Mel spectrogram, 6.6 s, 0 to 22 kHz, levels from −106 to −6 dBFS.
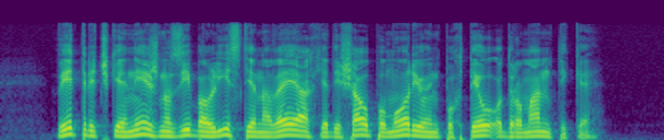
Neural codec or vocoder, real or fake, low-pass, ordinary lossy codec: none; real; 10.8 kHz; none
